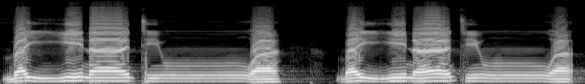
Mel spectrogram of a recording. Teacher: cara membacanya memasukkan suara tanwinnya kepada huruf wau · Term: idgham bighunah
